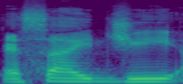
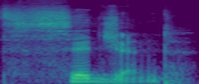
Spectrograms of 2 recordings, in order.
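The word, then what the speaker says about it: SIGINT: as signals intelligence or I've seen this pronounced different ways it's SI G NT I've seen it pronounced Sig and I've seen it pronounced sigen so I'm going to go with Sig I'll probably end up switching it back and forth specializing in a discipline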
